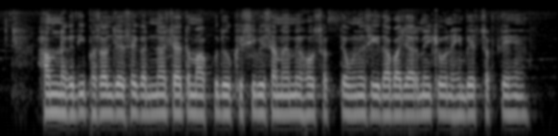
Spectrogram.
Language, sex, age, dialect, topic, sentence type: Hindi, male, 25-30, Awadhi Bundeli, agriculture, question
